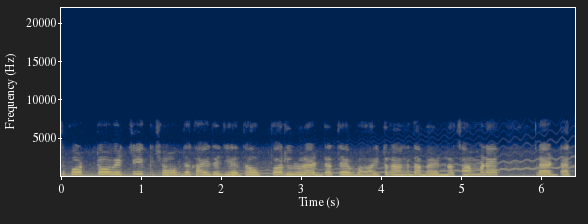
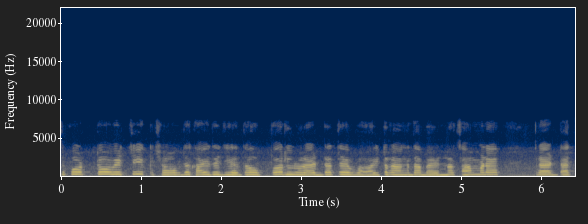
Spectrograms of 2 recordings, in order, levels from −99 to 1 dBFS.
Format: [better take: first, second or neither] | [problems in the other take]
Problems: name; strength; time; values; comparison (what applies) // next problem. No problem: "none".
second | background sound (Musical instrument); 16 dB below the speech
